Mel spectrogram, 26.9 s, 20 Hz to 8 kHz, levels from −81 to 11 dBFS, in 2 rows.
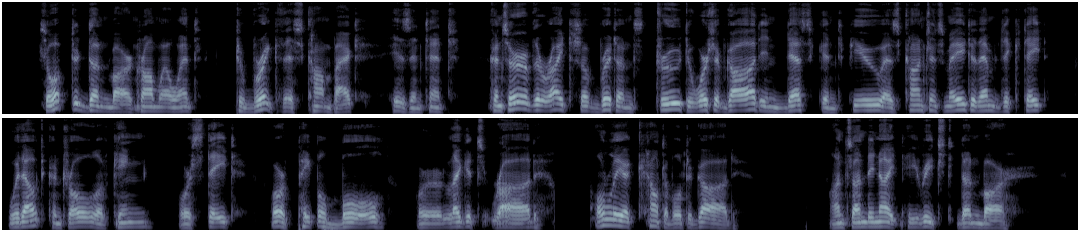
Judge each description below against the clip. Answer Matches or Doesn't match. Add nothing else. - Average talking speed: Doesn't match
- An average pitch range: Matches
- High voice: Doesn't match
